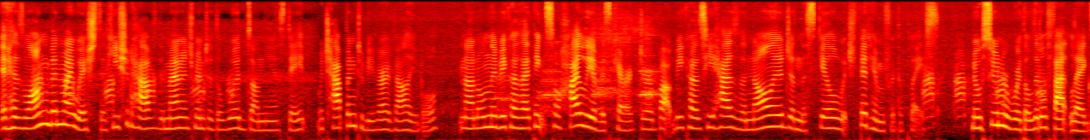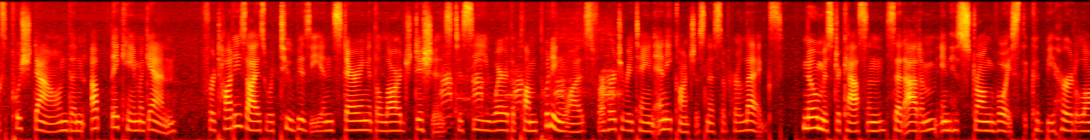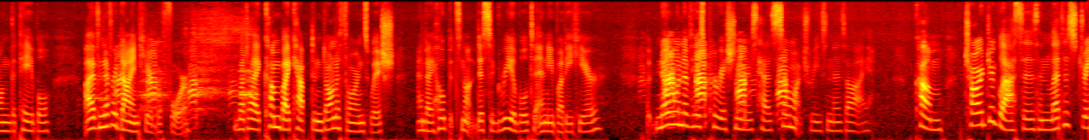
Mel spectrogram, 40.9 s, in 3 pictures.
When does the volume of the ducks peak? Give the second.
36 s.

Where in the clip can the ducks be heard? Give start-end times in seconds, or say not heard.
0.3-3.0, 11.5-13.1, 19.1-21.3, 28.6-30.2, 35.2-37.1.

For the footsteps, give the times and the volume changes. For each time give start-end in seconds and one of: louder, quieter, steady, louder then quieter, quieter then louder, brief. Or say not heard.
not heard.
